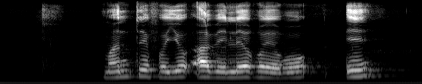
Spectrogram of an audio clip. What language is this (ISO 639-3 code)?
nso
